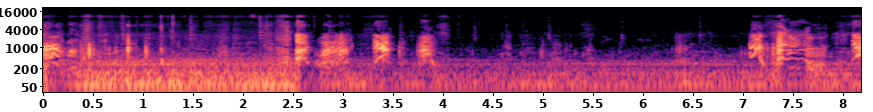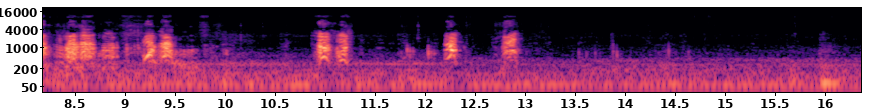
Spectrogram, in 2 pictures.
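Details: Two Rhodesian Ridgeback siblings, a male and his sister, wrestling roughly in play; sharp, short barks and growly bursts arrive in clusters around 3 seconds, 7 to 9.5 seconds and 11 to 13 seconds, separated by quiet gaps.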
